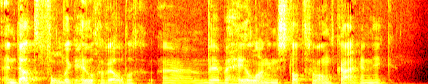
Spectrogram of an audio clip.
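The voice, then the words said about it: Amsterdam Dutch accent. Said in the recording (Dutch): “mijn accent verraadt al een beetje dat ik opgegroeid ben in Amsterdam, in Staatsliebuurt”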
